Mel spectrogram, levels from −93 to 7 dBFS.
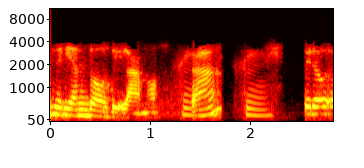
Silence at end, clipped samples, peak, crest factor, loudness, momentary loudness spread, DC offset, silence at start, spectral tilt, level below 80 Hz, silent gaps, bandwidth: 0 s; under 0.1%; -4 dBFS; 14 dB; -18 LUFS; 15 LU; under 0.1%; 0 s; -11 dB/octave; -60 dBFS; none; 4 kHz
